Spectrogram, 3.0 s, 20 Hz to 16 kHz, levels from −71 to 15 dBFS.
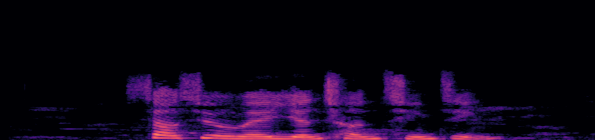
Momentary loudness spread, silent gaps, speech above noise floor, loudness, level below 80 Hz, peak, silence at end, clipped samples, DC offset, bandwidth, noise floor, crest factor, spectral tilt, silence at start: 10 LU; none; 38 dB; -19 LUFS; -60 dBFS; -2 dBFS; 0.45 s; under 0.1%; under 0.1%; 8 kHz; -56 dBFS; 18 dB; -4.5 dB/octave; 0.7 s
